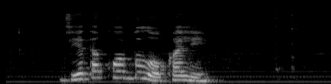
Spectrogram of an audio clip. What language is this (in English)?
Belarusian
